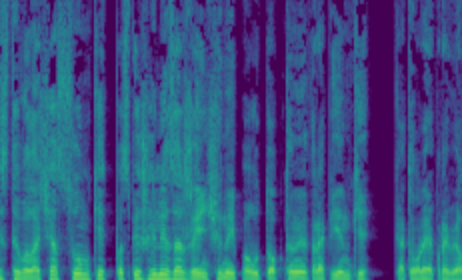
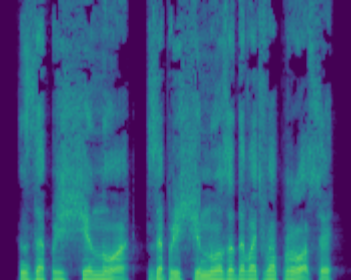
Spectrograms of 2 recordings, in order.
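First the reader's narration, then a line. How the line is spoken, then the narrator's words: Hissing. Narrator (Russian): шипела Чикита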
